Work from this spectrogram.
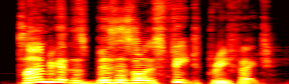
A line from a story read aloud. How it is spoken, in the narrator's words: he snapped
